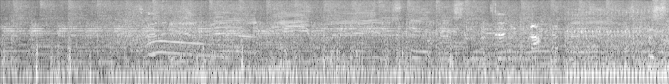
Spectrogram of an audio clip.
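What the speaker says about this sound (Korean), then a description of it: "처음으로 툭툭을 타보았는데요. 오토바이를 개조해서 만든 차량이라" A tuk-tuk, a motorcycle converted into a passenger vehicle, drones steadily with engine noise and road rumble during a ride in Siem Reap, Cambodia, a continuous close mechanical hum with no talking.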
